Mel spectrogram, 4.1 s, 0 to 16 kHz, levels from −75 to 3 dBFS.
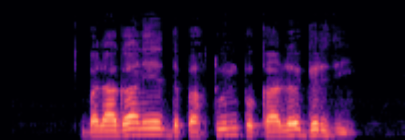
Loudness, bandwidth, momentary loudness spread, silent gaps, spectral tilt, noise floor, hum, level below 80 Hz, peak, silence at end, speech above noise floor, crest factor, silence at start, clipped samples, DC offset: -18 LUFS; 9.8 kHz; 11 LU; none; -7 dB/octave; -69 dBFS; none; -72 dBFS; -2 dBFS; 0.55 s; 52 dB; 16 dB; 0.8 s; under 0.1%; under 0.1%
